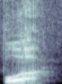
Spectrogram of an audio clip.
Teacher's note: तो उसका कैसा होगा, पुअर, पी O O R, पुअर। तो उ का अ की तरफ जो ग्लाइडिंग होता है, मूवमेंट होता है हमारे टंग पे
